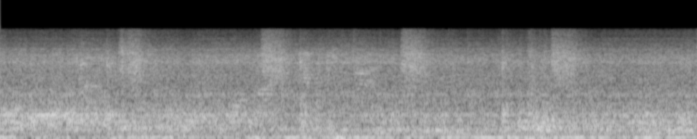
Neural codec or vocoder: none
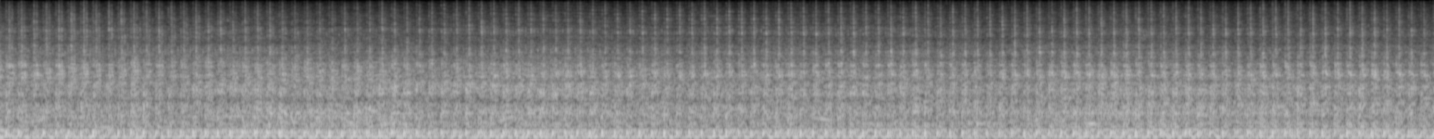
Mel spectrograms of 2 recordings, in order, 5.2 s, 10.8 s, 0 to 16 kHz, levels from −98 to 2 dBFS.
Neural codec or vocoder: none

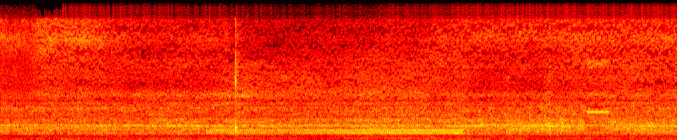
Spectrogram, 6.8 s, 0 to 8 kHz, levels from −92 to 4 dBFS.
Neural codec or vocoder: codec, DAC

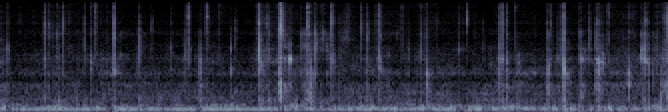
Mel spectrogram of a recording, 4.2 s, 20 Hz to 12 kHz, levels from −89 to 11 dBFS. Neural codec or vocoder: codec, SNAC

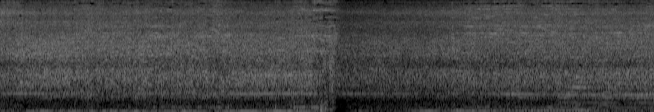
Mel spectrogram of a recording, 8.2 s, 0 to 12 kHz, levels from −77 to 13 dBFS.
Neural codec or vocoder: none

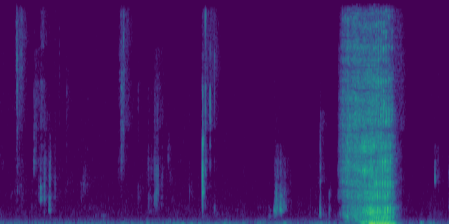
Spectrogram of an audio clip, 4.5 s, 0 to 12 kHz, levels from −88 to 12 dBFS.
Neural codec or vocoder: none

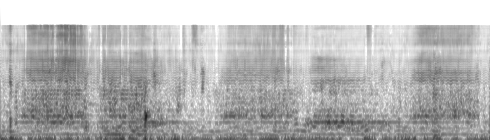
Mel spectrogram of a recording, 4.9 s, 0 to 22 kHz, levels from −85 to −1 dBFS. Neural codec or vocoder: vocoder, BigVGAN v2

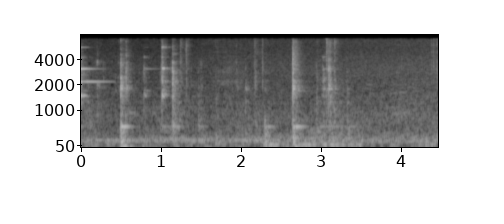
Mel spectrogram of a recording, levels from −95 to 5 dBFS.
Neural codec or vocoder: none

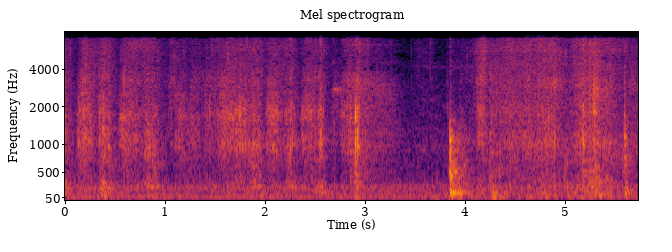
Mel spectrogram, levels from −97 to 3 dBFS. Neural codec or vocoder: none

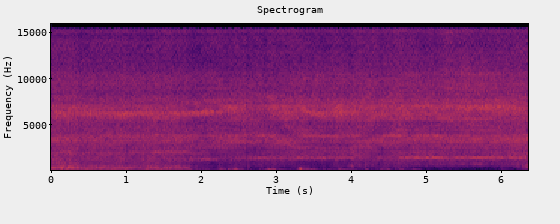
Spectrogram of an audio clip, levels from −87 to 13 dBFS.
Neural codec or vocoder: autoencoder, DAC-VAE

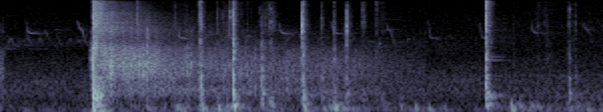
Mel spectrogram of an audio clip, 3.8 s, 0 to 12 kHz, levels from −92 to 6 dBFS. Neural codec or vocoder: none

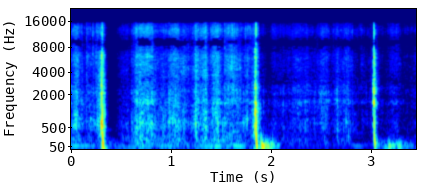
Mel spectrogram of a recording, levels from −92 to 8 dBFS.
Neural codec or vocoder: none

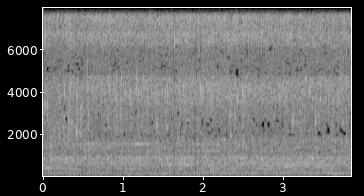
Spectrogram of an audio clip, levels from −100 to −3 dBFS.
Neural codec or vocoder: none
